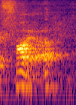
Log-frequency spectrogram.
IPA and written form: ˈfaɪə (fire)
